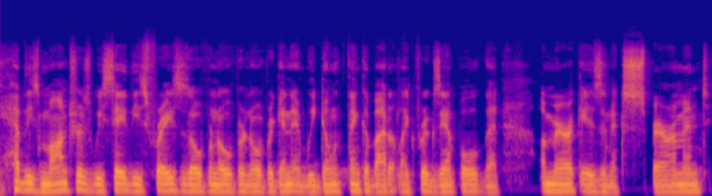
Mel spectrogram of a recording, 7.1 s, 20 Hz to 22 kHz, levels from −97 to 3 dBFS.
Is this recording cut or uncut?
uncut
